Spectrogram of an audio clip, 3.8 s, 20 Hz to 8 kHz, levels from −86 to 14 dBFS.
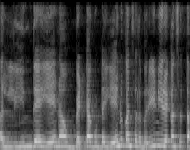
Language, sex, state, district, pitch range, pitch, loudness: Kannada, female, Karnataka, Chamarajanagar, 245-270 Hz, 265 Hz, -16 LUFS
